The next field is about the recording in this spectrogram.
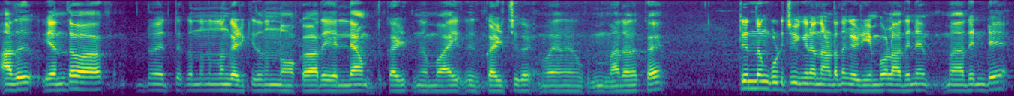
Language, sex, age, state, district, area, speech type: Malayalam, female, 60+, Kerala, Kottayam, rural, spontaneous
